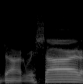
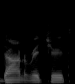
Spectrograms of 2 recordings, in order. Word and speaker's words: Richard: stuff like that from Dawn Richard or Dawn Richards, depending on how you want to pronounce the name.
